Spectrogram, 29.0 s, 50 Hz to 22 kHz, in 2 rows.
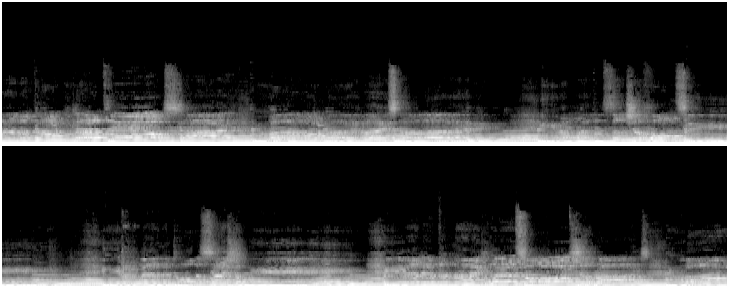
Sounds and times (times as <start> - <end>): Vocal music: 0.0 - 29.0
Singing: 16.4 - 29.0.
